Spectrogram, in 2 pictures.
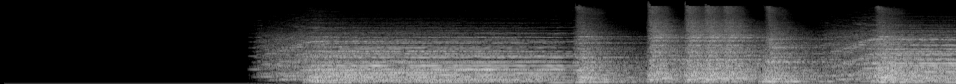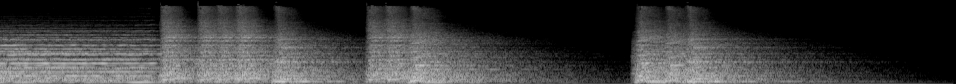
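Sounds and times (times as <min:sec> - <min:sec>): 
full orchestra finale: 0:02.5 - 0:15.2, 0:15.9 - 0:18.0.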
